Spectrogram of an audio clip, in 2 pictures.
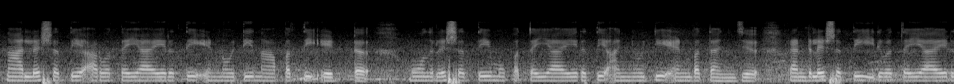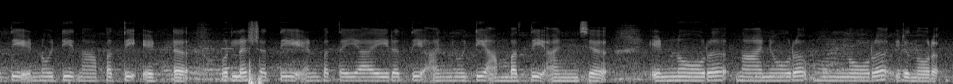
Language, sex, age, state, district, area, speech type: Malayalam, female, 30-45, Kerala, Kottayam, rural, spontaneous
